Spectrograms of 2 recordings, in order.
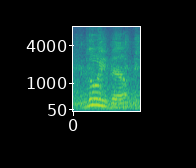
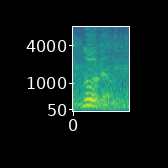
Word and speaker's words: Louisville: there where you're corrected so instead of us say in Louisville it's Louisville so you see it all together we were just down in Louisville for the temple crown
